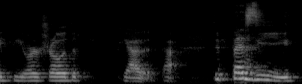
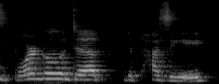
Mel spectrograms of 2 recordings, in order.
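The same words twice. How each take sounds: First: Borgo de Pazzi in a French accent, Pazzi as peh-ZEE. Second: Borgo de Pazzi said plainly, Pazzi as PAH-zee; no accent. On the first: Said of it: "with French accent". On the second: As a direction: say Borgo de Pazzi with a neutral, careful reading. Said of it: "try to say this with no accent at all". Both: Shown as a demonstration.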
